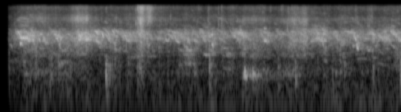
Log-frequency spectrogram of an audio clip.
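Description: A large flock of young naked-neck chickens, about six weeks old, cheeping and clucking all together in a dense, continuous chorus of short high calls.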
